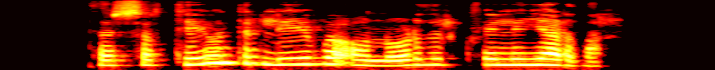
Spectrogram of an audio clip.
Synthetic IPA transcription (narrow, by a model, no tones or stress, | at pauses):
θɛsːaɾ̥t̪ʰɪːɣʏnt̪ɾɪɾlɪːvaʔaɣnɔɾðʏɾ̥kʰvɪlːɪjaɾðaɾ̥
